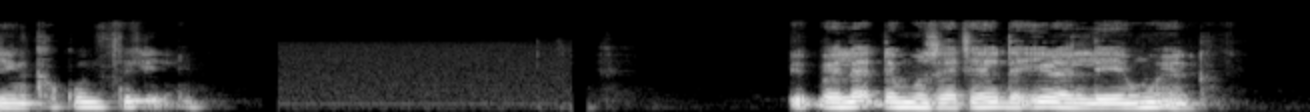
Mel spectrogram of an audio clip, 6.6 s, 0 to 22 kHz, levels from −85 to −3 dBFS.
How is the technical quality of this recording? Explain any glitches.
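The recording has one clear glitch. From 1.31 to 2.94 s, the input likely switched to a poorer device that cuts everything above 5.8 kHz. After an 80 ms gap, the speech turns dull and a little quieter, with faint new hiss.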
